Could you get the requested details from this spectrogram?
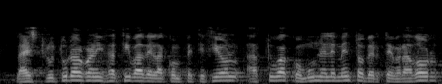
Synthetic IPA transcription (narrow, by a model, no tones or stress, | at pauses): lae̞st̪ɾukt̪uɾaoɾɣaniθat̪iβaðe̞lako̞mpe̞t̪iθjo̞nak̚t̪uako̞moune̞le̞mẽnt̪o̞βe̞ɾt̪e̞βɾaðo̞ɾ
